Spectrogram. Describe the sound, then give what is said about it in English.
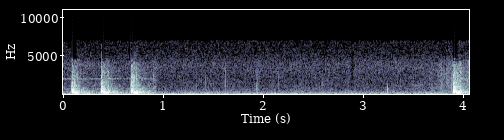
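Three quick, solid knocks in a code on the wooden door of a store-like building, in a steady rhythm, followed by a quiet pause with faint background noise, then a single further knock near the end. “He and Jonah halt before the door. Roy knocks.”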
